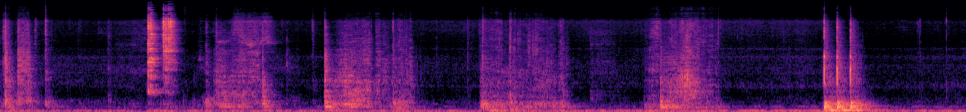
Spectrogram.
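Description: A thick liquid sloshes as it is stirred.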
